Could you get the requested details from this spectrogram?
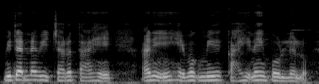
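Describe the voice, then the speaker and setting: A woman reading the lines of a flustered young man who keeps insisting he did nothing, in a low, mellow voice close to her own. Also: steady tone, fairly quick. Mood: pleading. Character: flustered young man pleading his innocence.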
